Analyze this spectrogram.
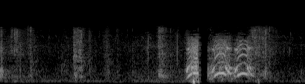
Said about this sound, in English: Here, what's the matter with your dog? Well, he seems to have found something ahead there. Well, it's not like him to get that excited.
